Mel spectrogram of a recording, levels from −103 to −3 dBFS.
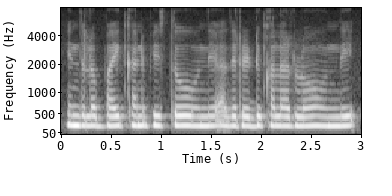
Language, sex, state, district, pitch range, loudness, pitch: Telugu, male, Telangana, Hyderabad, 215-220 Hz, -13 LUFS, 215 Hz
